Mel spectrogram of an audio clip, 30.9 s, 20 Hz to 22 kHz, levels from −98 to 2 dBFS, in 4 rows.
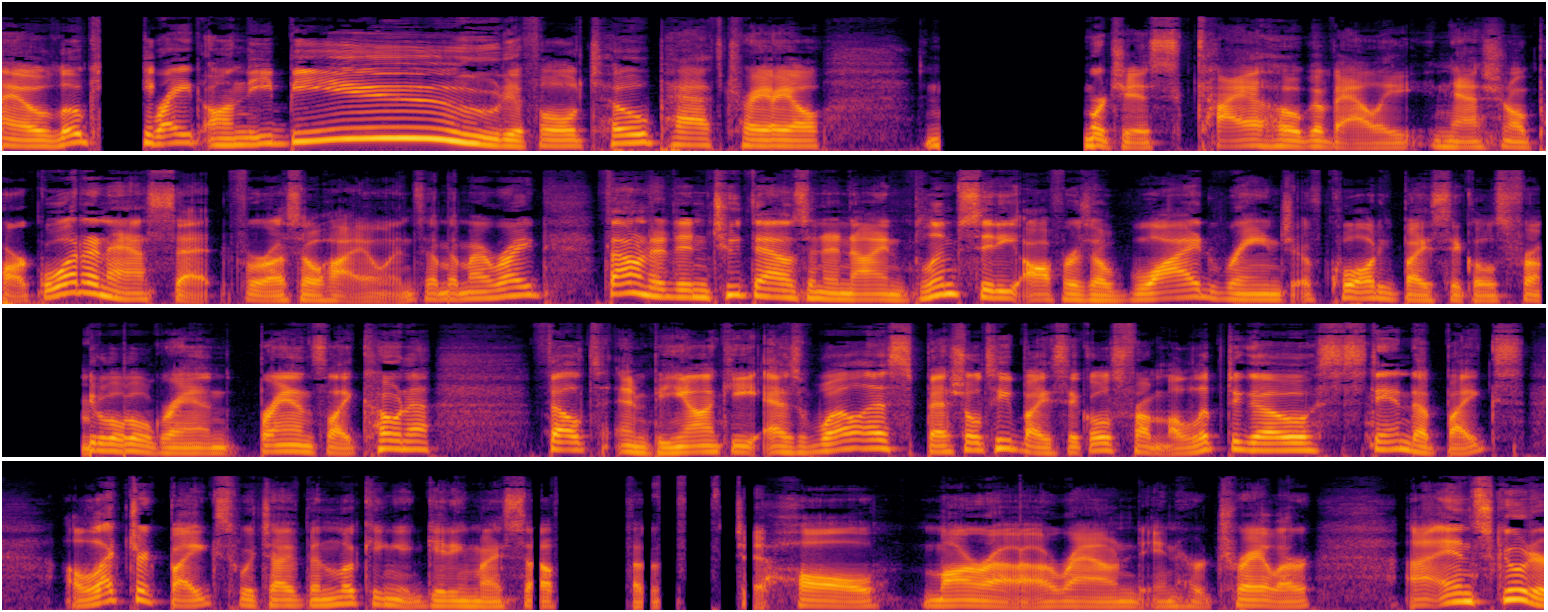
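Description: Speech with two kinds of fault. A digital broadcast dropout mutes the sound, fading out over about 8 ms, at 0.48–0.76 s just before "on the beautiful towpath", at 4.68–5.46 s, at 15.40–15.88 s, and in scattered holes from 25.8 to 26.97 s after "been looking at getting", the longest about 0.34 s. The lost stretches fit whole frames of about 43 ms failing, and show as flat, empty gaps in the waveform and blank columns on a spectrogram. Overlapping chunks cause a 100 ms stutter at 9.95 s and at 16.05 s just before "brands like". The chunks are 6 s long and each restarts slightly early, so a repeated slice and a vertical click line appear at the joins.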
